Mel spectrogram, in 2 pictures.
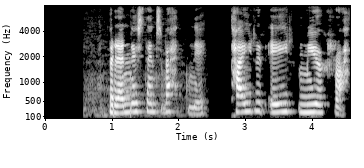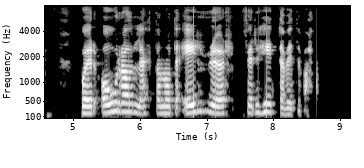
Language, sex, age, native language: Icelandic, female, 20-29, Icelandic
